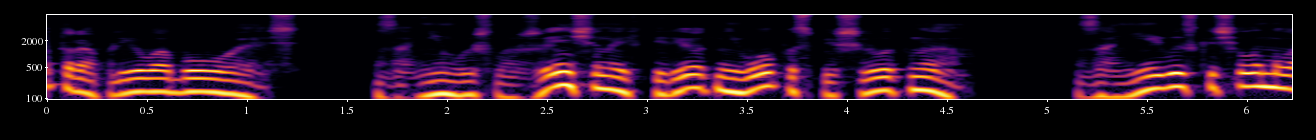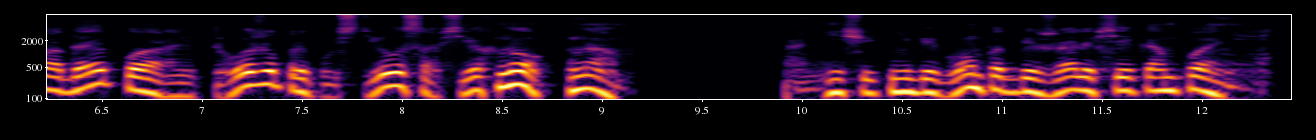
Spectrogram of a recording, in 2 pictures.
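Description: A man reads a first-person story aloud as an audiobook. His voice is dark and husky, a little higher than most men's, and his pitch moves in a lively way. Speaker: narrator.

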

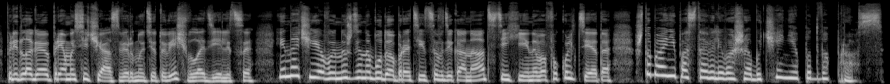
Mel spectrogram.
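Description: A woman's voice: fairly high pitch, big pitch swings, fast talker, few pauses, no echo, clean studio sound, voice pushed up. Woman doing a stern, commanding dormitory warden. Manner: commanding, severe. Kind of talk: audiobook character voice.

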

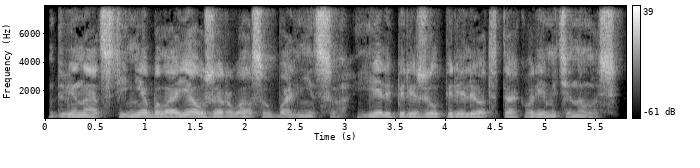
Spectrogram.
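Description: A man narrating an audiobook in the first person, in brisk storytelling. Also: medium pitch, mellow.

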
